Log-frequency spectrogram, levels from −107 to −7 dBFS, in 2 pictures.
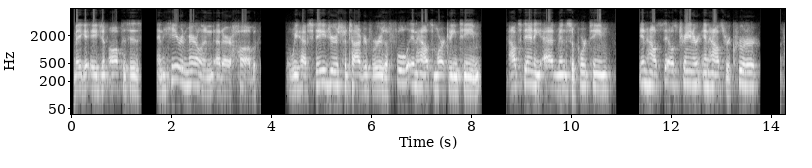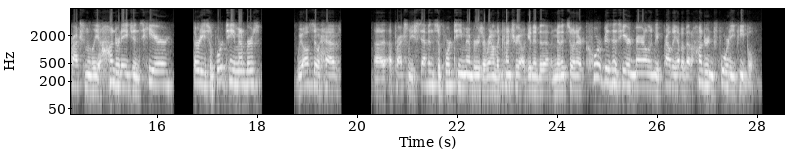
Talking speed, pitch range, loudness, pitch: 150 wpm, 135-170 Hz, -17 LUFS, 150 Hz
